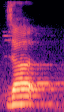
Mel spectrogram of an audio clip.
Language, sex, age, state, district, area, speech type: Bodo, male, 30-45, Assam, Chirang, rural, spontaneous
